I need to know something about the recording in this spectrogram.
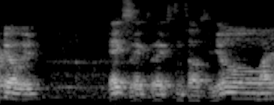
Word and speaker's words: Tentacion: And they led you to believe that it was extension. Yeah. Tentacion.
